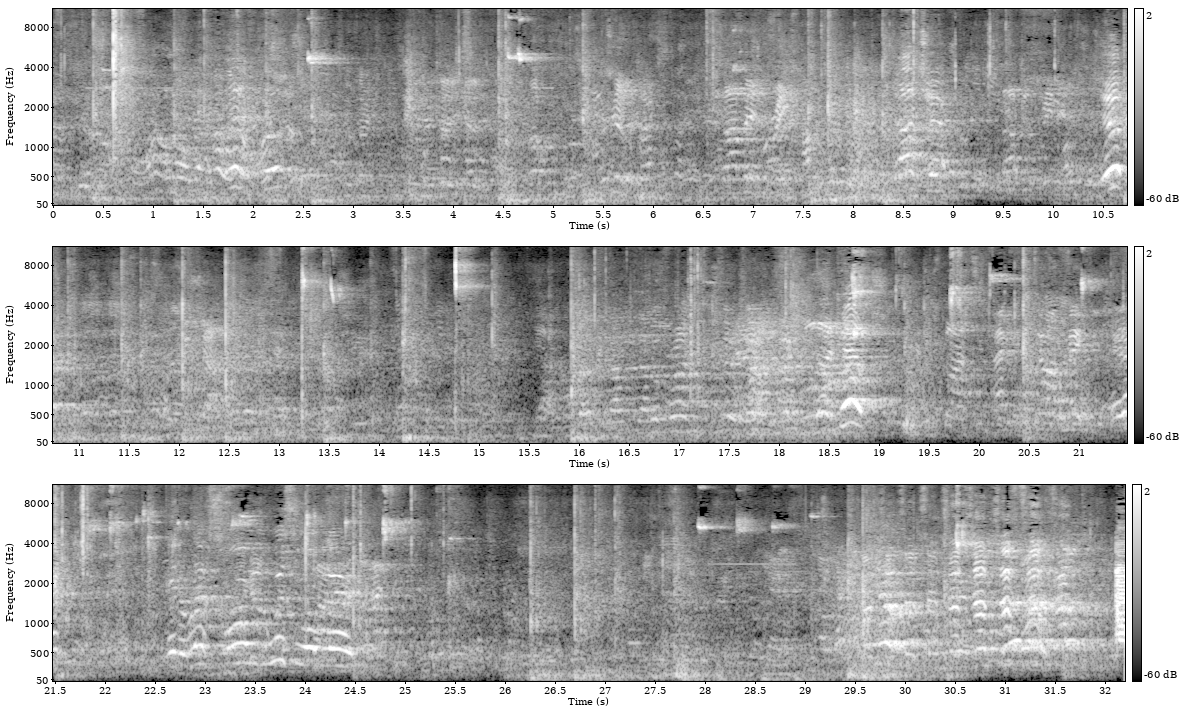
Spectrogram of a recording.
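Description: A basketball bouncing on a hardwood gym floor, echoing in a large hall, with players' voices calling out. Two louder sharp knocks stand out, about a third and two-thirds of the way through.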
